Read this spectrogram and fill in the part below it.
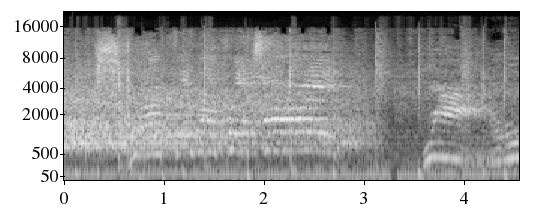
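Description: At a heavy metal concert in Brazil, a loud crowd yells and whoops in sustained, overlapping shouts, with drum and bass thumps pulsing underneath and rising cries near the end.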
